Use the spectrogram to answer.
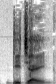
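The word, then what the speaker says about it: design: এখন আসেন জি সাইলেন্ট, যেমন ডিজাইন, ডি এস আই এন ডিজাইন, জি উচ্চারিত হবে না, ডিজাইন।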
